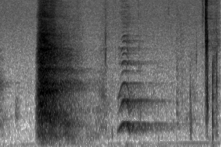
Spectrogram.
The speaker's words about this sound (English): I'm going to catch my breath.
